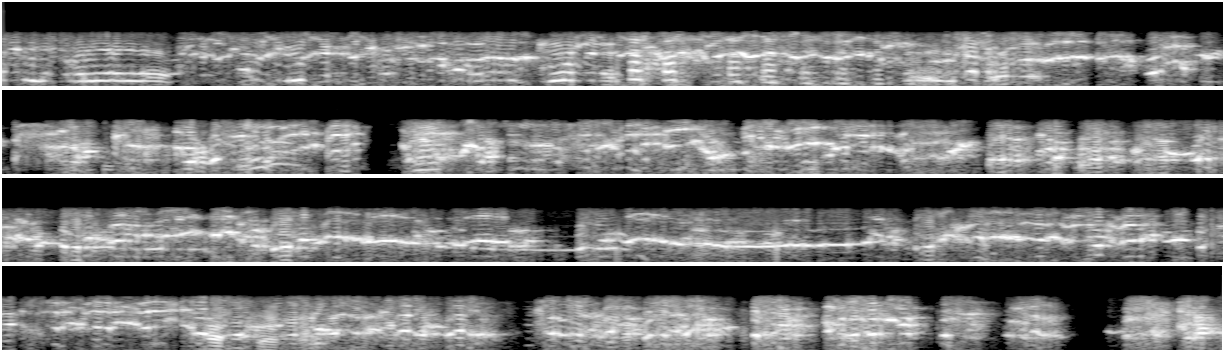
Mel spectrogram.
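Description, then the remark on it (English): Two dogs vocalize, overlapping in a long, nearly unbroken stream of whines, yips and warbling grumbles with rising and falling pitch, loud throughout with only brief pauses. “Now, which dog is that?”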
